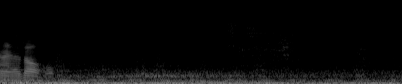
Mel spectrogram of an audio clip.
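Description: An energy ball bursts with a sharp crackle.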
